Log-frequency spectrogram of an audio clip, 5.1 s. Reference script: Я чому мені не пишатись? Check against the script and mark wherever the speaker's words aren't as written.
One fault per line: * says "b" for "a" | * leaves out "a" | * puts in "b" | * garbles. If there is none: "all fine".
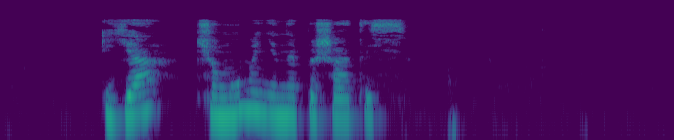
all fine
